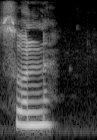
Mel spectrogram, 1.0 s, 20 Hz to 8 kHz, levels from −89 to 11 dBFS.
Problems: background sounds at intervals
